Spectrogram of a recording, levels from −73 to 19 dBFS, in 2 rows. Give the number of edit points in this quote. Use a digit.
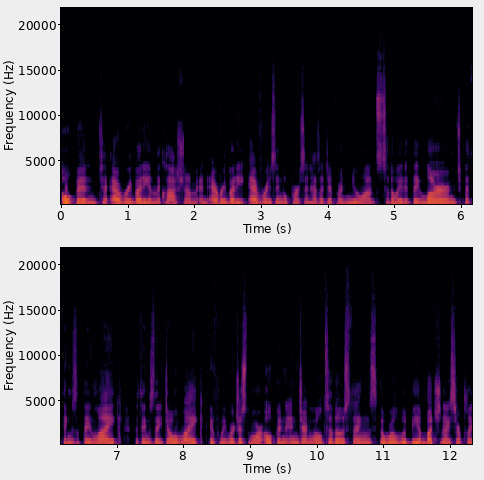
3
